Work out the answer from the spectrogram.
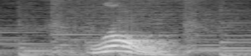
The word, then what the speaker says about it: wrong: The rule, W is silent when it comes before R. Why? Well, this one has Germanic roots. We used to say the W and English speakers dropped it because R was strong enough on its own. You know these ones. They're very common. Right. Wrong. Wrist. Memory trick. Waits in silence. R does the talking.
